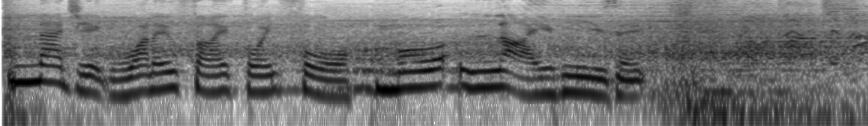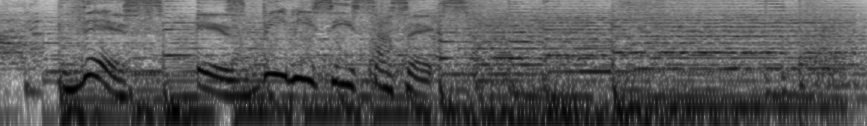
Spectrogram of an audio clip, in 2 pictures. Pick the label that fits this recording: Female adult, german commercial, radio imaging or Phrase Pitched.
radio imaging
